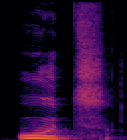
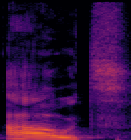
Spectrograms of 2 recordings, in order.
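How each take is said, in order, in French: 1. La voyelle se prononce 'oo', un seul son, sans a. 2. La voyelle se prononce 'ow', avec le a entendu. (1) "it's août en français" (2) "It's not out"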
